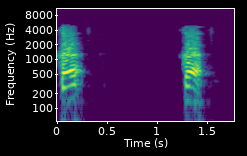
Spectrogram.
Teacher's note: There should not be any vibration mixed with when we are saying ka.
